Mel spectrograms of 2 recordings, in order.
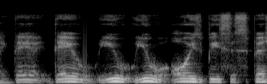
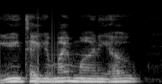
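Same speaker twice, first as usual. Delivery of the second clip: mocking greedy man voice, louder; 3 semitones higher, 4 dB louder than usual. Imagining a younger partner's greedy man refusing money: imitating a greedy man. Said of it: "He be like".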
